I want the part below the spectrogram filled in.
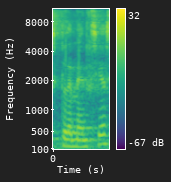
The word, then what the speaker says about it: Clemencia: My name is Clemencia Zapata. That's C-L-E-M-E-N-C-I-A. Last name Zapata, Z-A-P-A-T-A.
